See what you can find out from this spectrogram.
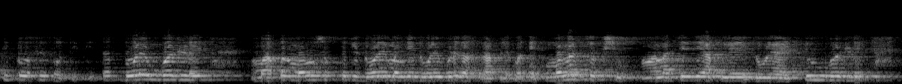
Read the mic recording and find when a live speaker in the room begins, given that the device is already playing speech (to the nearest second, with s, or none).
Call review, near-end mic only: none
